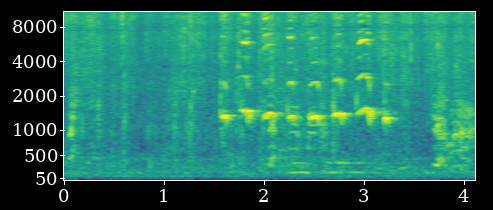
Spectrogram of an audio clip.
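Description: Nursing puppies whimpering: a quick run of about eight short, high squeaks starting about one and a half seconds in, then one more short whine near the end.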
